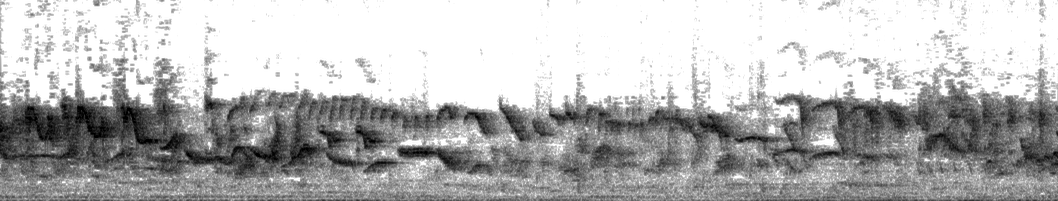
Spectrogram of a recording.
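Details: Chinese hwamei delivering high, bright, rapidly varied warbles and trills, loud at the start and easing slightly, with a faint low hum underneath.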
